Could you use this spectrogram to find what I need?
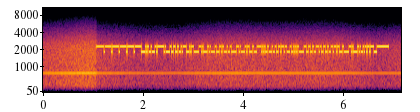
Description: RTTY (50 baud, 450 Hz shift), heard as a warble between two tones, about 2050 Hz centre, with radio static and a steady whistle near 760 Hz. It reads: EIGHTEEN TEAMS PARTICIPATED.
